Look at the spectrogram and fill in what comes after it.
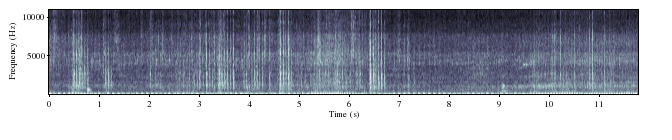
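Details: Motorcycle riding a road in Norway: irregular plastic rattling and clatter over engine drone and wind, from the windshield loose after losing one of its mounting screws.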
